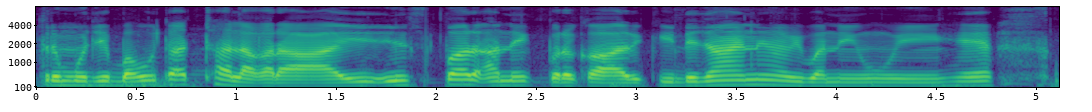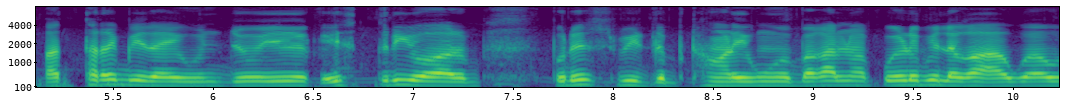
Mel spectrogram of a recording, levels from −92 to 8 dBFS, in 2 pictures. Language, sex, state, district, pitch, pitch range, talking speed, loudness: Hindi, male, Chhattisgarh, Kabirdham, 155 Hz, 145-165 Hz, 205 wpm, -16 LUFS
